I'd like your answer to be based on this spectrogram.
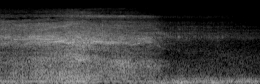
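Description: An Arrma Mojave 8s RC car with a Castle MMX8s system making a speed pass on grass, a loud high motor whine that swells as it nears and then fades away.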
